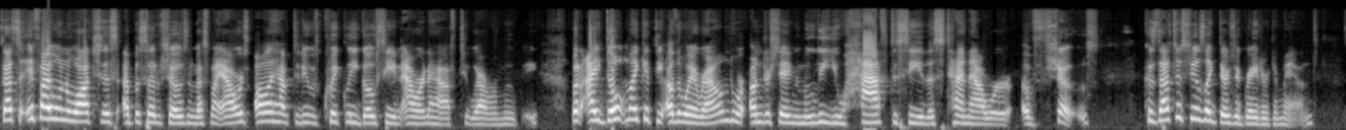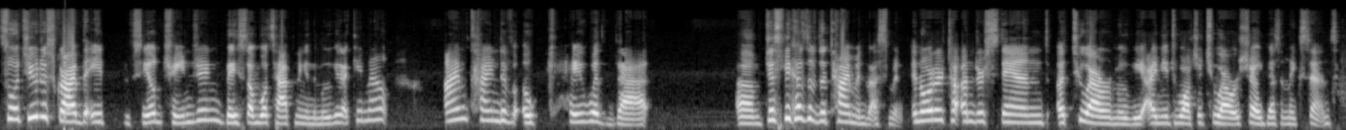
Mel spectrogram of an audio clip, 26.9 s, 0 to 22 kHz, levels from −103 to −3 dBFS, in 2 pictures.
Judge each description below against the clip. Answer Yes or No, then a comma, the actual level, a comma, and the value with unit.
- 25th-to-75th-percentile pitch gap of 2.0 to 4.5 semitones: No, average, 5.2 semitones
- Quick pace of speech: Yes, fast, 245 wpm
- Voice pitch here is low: No, high, 235 Hz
